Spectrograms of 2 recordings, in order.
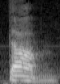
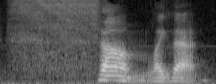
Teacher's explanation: My tongue came out, but there was never any air friction. That's not good.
